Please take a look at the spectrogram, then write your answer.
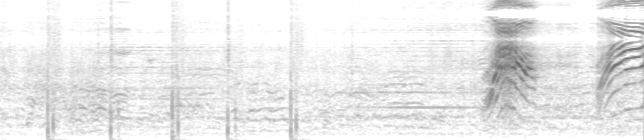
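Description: In the video game Broken Sword, a series of soft, regular thuds gives way to two sharp, rising cat meows, one after the other, clearly audible over a quiet background.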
